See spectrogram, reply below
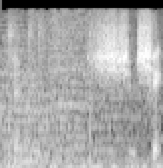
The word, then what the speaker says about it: Shenmue: Shenmue.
